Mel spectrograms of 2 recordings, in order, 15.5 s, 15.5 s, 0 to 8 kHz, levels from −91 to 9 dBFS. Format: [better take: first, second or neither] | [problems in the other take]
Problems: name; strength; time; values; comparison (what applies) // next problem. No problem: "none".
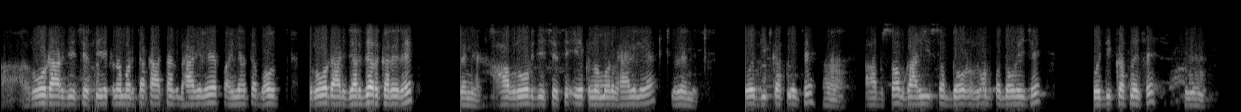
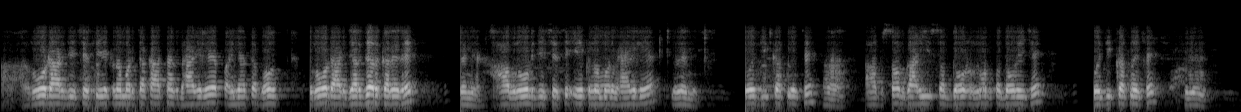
first | room echo; dies away in 0.4 s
